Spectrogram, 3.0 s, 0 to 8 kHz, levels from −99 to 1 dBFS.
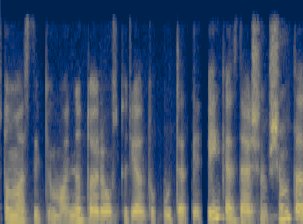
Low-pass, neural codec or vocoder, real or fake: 7.2 kHz; codec, 16 kHz, 6 kbps, DAC; fake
